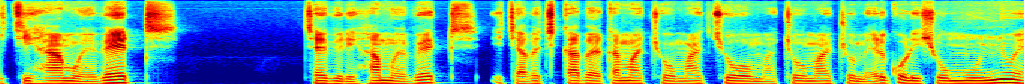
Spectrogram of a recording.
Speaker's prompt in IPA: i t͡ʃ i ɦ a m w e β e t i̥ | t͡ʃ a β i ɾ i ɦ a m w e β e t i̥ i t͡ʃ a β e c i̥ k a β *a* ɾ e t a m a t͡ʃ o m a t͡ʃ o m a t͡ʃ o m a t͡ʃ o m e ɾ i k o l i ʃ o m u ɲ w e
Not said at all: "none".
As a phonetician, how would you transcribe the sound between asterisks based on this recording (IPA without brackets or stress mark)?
e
